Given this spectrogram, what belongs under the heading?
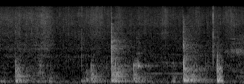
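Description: Spring onion greens stirred into vegetable momo filling in a pan, with repeated soft scraping strokes over a light sizzle, close and steady.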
